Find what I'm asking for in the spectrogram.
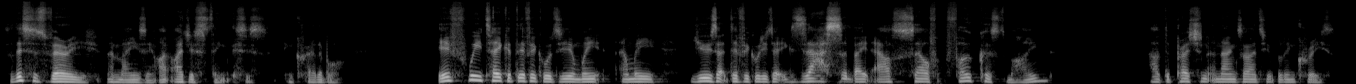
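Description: The recording is very clean with a silent background, and a man speaks in an unremarkable voice at a moderate pace with ordinary pitch variation. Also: medium pitch for a man. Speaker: meditation teacher. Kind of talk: guided meditation; talk on meditation. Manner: soft-spoken.

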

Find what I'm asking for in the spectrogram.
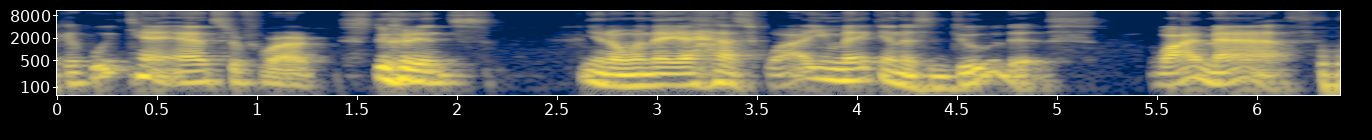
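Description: This man talks at a fairly slow pace and medium pitch, with lively intonation and vocal fry. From Los Angeles, California. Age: 40s. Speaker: teacher. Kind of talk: casual chat.

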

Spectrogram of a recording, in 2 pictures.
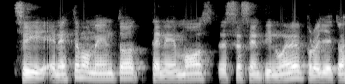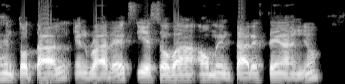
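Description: A man at a medium pitch speaks with lively intonation and hardly any pauses. The background is quiet. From Venezuela. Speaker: pediatric infectious disease physician and researcher. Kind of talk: interview. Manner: halting, with frequent fillers.

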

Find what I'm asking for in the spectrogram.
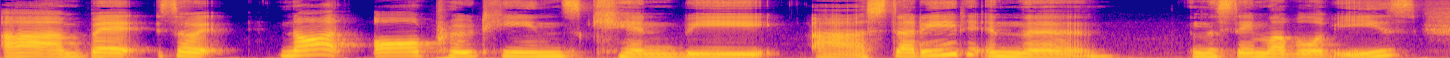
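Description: A woman's medium-pitched voice at a very slow pace, with lively intonation, very even loudness, and a very clean recording with a silent background. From US South, Tennessee. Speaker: PhD student in computational chemistry. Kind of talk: podcast interview.

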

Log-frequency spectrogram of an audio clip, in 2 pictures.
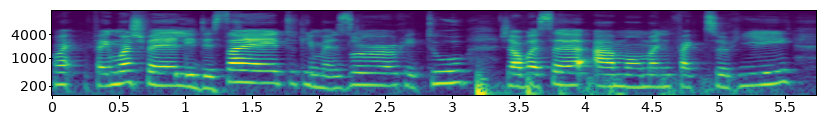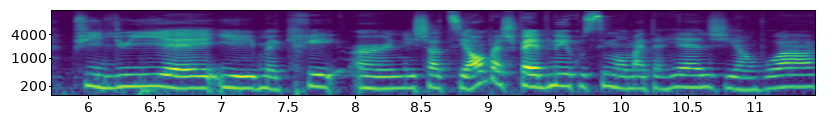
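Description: The speaker talks at a very slow pace with fairly even intonation, a bright, sharp tone and big swings in loudness. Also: woman, medium pitch for a woman. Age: 30s. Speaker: fashion entrepreneur. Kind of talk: casual chat.

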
